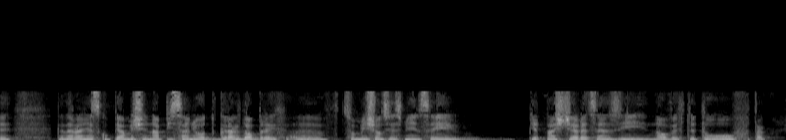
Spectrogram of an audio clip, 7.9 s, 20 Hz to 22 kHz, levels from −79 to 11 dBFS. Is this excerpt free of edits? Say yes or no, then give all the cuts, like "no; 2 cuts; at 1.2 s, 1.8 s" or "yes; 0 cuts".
yes; 0 cuts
